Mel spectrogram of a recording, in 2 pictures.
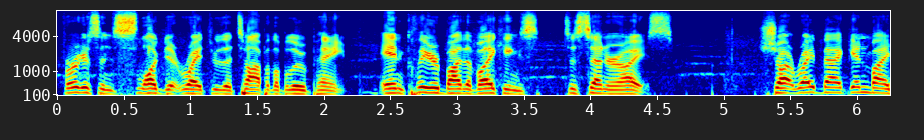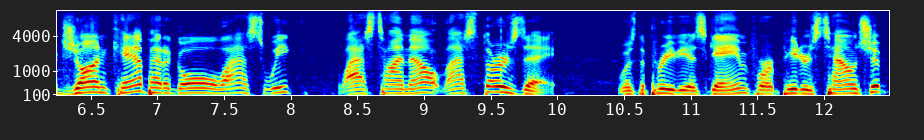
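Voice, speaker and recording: A man's voice: a little high, normal speed, a bit bright, clean tone. An American man doing live play-by-play hockey commentary, describing the action in detail as it unfolds.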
